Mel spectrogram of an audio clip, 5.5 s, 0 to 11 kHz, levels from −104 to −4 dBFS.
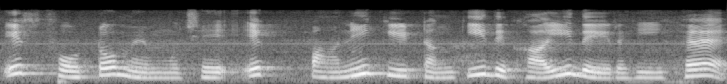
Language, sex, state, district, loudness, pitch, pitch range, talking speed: Hindi, female, Madhya Pradesh, Katni, -17 LUFS, 205 Hz, 175-255 Hz, 130 wpm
